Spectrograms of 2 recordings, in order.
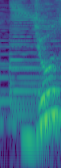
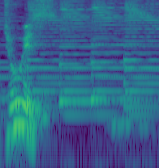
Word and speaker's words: juice: Juice is pronounced as juice. It is not pronounced as Jewish.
